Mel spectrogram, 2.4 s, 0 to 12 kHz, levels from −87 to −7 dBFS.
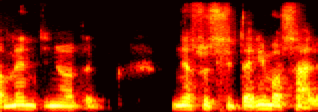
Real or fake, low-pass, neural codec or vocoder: real; 10.8 kHz; none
